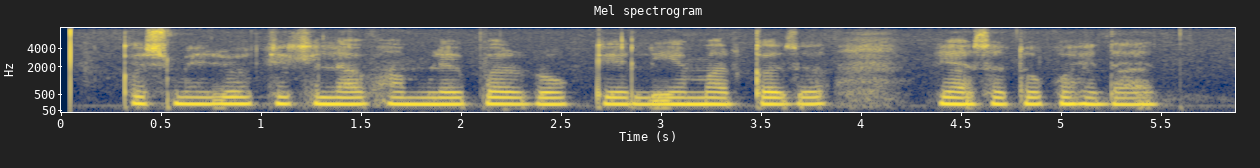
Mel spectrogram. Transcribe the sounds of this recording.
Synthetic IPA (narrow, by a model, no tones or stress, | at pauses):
kɐʃmiːɾijõkexɪlaːfhɐmlepɐɾːoːkːeliemɐɾkəz | ɾijaːsət̪õkoɦɪd̪aːjd̪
